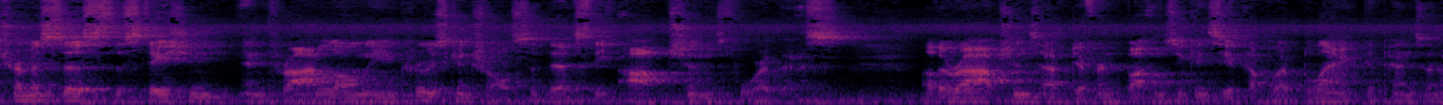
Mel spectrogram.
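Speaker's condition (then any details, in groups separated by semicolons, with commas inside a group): No condition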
